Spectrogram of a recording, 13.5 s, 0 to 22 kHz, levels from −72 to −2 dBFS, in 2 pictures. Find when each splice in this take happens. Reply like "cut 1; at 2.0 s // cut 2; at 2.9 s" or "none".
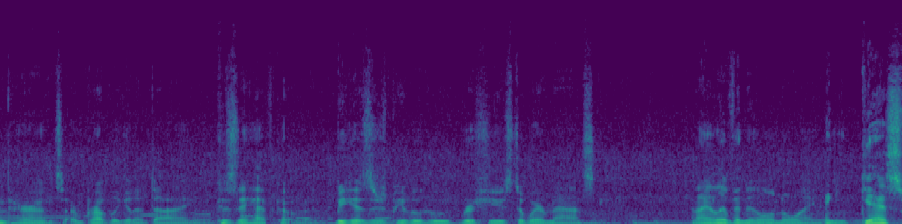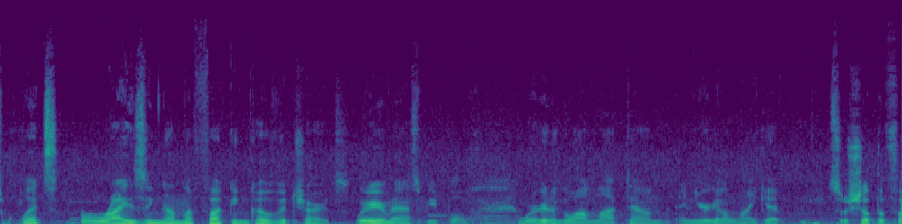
cut 1; at 1.5 s // cut 2; at 2.4 s // cut 3; at 6.1 s // cut 4; at 9.3 s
